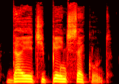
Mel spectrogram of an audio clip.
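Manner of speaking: loud, hard; countdown threat. Acted. Gunman interrupting the policeman with a loud five-second threat. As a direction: cut him off with the threat.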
